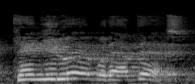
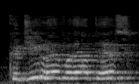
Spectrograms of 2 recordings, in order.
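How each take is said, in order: First: Slow, weighty "Can you live without this"; emphatic repeated question. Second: High-pitched rhetorical question; posed question. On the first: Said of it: "Let me ask you again". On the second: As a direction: put it to the congregation, pitched high. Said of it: "Let me ask you a question". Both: Real, not acted.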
